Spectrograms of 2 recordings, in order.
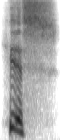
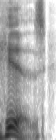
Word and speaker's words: His: Next up, the bundle of his, pronounced his, not his, a name that has tormented many students for decades.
